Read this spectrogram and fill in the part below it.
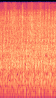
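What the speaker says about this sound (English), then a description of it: "stupid me, I should have turned the tractor off." A compact tractor engine idles loud and close in a steady, chugging drone with a rough, knocking pulse and heavy low vibration, running alone without any voices.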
